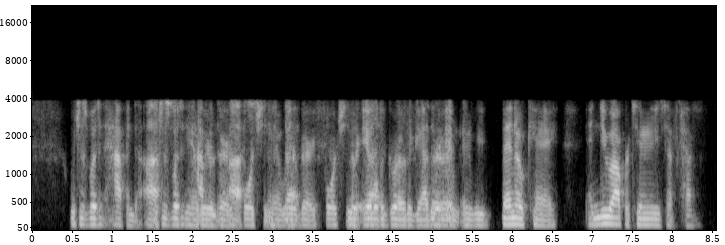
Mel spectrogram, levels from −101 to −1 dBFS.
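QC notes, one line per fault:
throughout G.729 codec. The speech is rebuilt from a model of the vocal tract, a pitch predictor and a few sparse pulses. Nothing above 3.8 kHz survives, so it sounds narrow. The rough, synthetic grain is plainly audible and fits an 8 kbit/s VoIP stream.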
